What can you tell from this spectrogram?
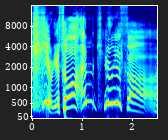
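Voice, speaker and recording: The voice is a put-on character voice at an extremely high pitch. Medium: read story. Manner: playful, curious.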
